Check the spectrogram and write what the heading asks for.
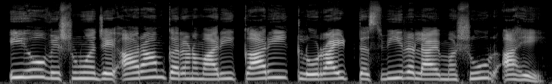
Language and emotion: Sindhi, neutral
